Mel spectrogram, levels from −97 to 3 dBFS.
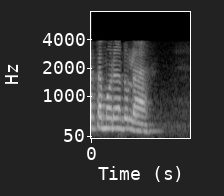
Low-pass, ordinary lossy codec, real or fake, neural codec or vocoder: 7.2 kHz; AAC, 16 kbps; real; none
